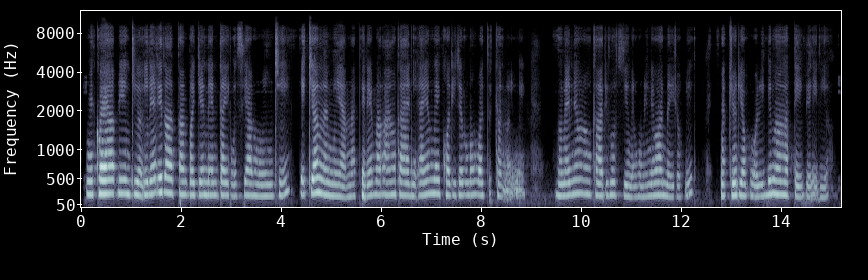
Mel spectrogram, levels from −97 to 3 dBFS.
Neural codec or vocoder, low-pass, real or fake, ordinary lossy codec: codec, 24 kHz, 0.9 kbps, WavTokenizer, medium music audio release; 10.8 kHz; fake; none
